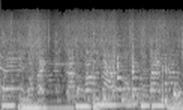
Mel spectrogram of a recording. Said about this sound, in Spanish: Y ojo que se quema la arepa de huevo, ¿eh? Así que no me la dejes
